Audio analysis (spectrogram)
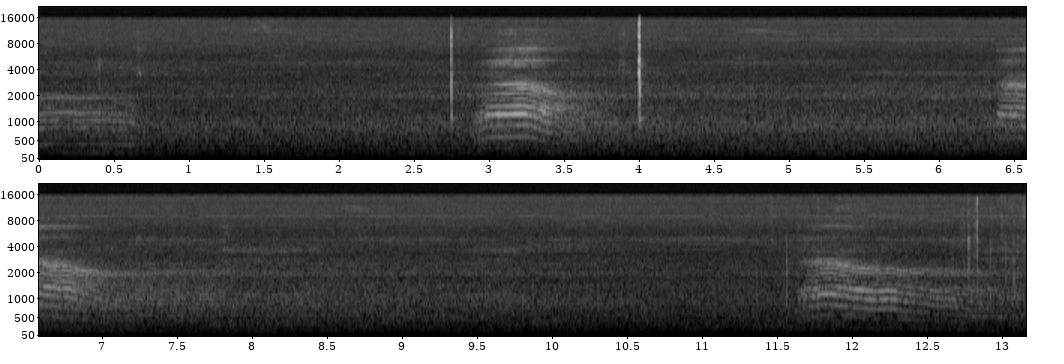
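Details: Vocal hachiware (tuxedo) pet cat utters four uneven meows, falling wails with long gaps, plus a couple of sharp clicks and a low background hiss.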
